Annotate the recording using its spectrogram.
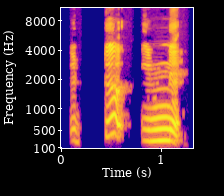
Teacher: நாவின் நுனி அன்னத்தின் நுனிகள் பொருந்துவதால் பிறப்பது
